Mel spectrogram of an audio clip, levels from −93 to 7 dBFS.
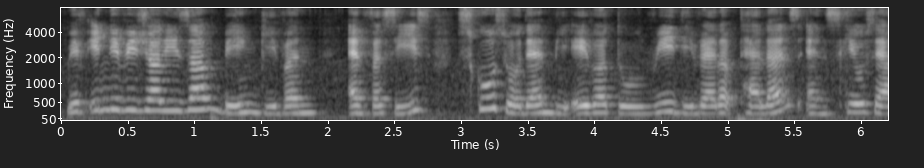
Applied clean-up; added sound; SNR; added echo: none; none; none; none.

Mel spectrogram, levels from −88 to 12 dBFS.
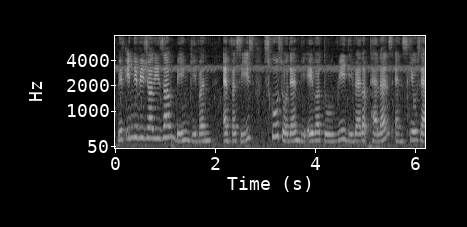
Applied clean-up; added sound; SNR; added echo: none; Cricket; 17 dB; none.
